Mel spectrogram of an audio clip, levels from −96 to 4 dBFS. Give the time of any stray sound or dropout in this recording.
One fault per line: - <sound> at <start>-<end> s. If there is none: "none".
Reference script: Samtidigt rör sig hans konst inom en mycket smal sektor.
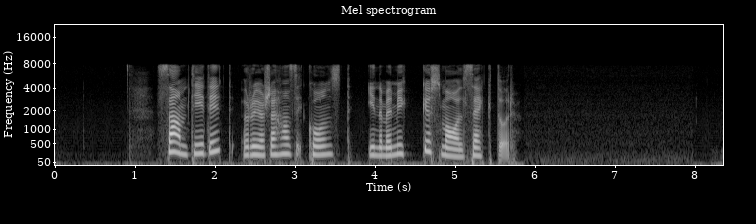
none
